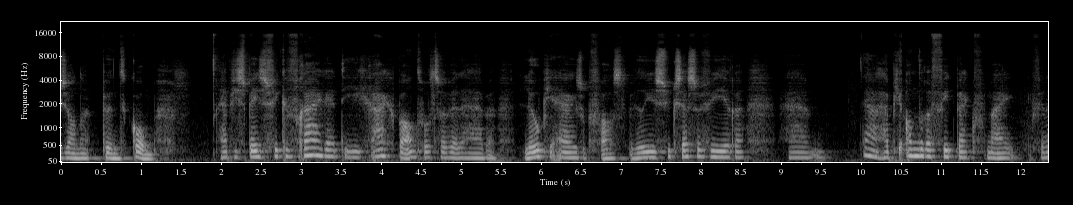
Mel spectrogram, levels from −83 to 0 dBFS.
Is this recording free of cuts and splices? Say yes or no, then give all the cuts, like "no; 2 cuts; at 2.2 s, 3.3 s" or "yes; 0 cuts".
yes; 0 cuts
